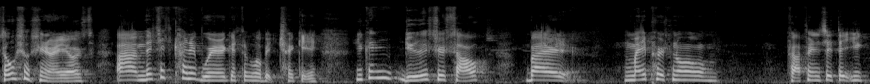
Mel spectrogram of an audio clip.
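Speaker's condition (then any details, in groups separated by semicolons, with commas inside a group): Deafness; uses American Sign Language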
